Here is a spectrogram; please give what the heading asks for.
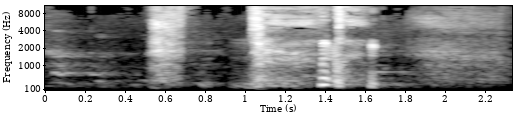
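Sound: cough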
